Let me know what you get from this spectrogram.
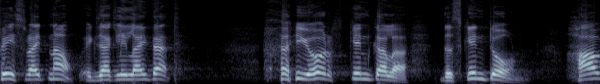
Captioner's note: laughs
